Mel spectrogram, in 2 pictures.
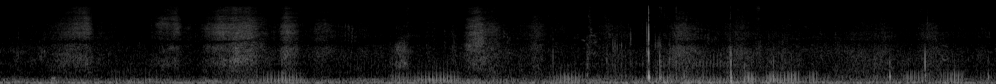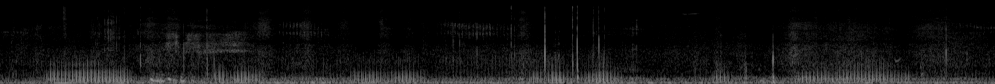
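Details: Several cats met by Lake Biwa, Japan, crowding around and climbing onto a person, with a low, rumbling purr running steadily throughout alongside soft rustling and handling noises.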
